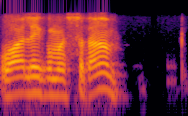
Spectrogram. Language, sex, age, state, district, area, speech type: Kashmiri, male, 18-30, Jammu and Kashmir, Pulwama, rural, conversation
